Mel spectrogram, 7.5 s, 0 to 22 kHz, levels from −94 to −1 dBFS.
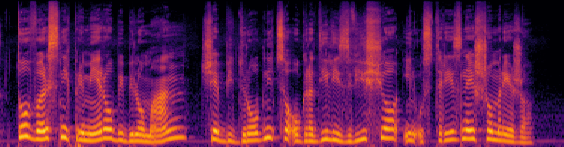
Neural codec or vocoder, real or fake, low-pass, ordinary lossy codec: none; real; none; none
